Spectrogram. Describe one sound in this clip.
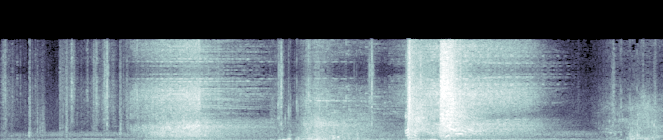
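Spell blasts crackle and burst in combat.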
